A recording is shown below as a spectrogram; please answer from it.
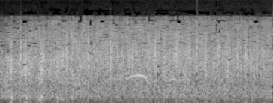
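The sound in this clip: Audience applause at a live stage show: dense, continuous clapping that holds an even loudness from start to finish, with no pauses.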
